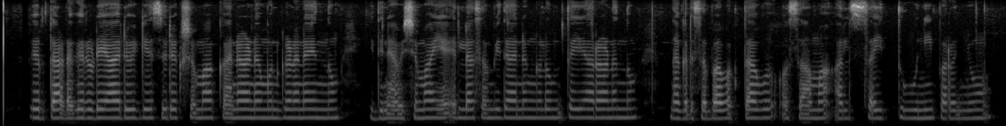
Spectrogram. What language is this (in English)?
Malayalam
